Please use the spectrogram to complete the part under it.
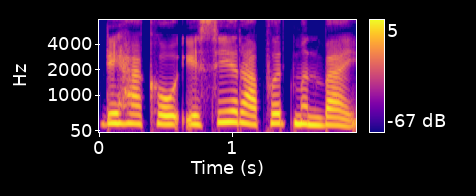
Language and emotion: Bodo, neutral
